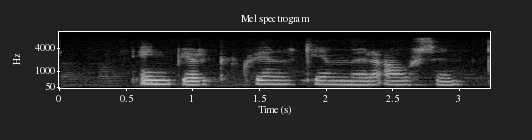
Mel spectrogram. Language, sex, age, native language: Icelandic, female, 12, Icelandic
